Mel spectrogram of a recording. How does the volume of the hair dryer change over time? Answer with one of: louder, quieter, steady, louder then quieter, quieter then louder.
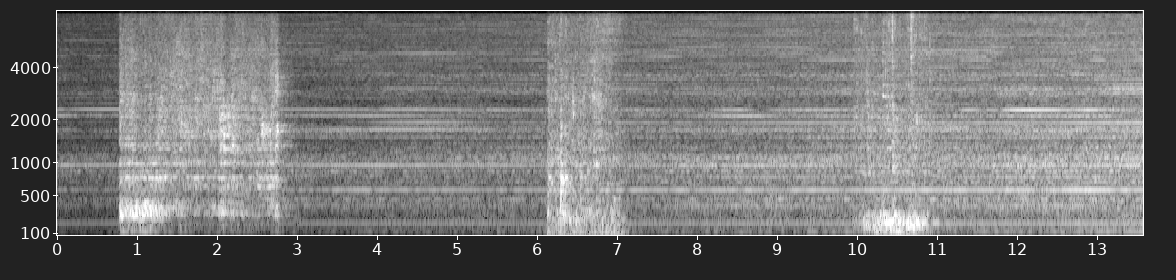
louder.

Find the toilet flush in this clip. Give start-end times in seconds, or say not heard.
0.8-2.8, 6.1-7.1, 9.9-10.9.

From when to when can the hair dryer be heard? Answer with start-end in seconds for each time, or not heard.
0.0-13.5.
